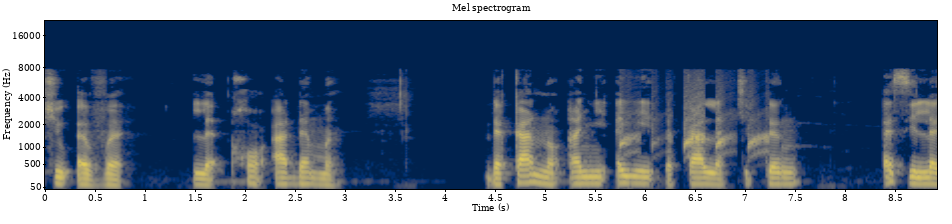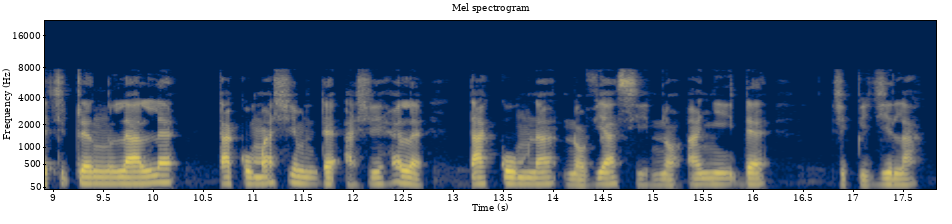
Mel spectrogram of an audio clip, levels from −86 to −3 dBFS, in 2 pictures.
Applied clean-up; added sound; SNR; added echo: neural mask model RNNoise.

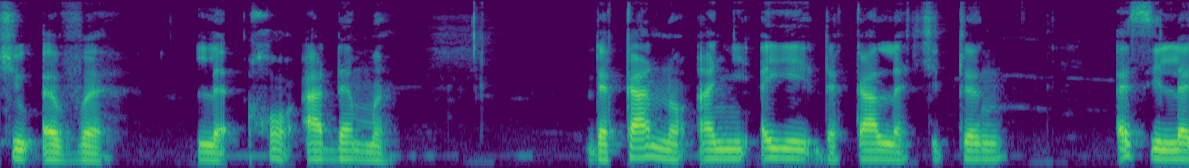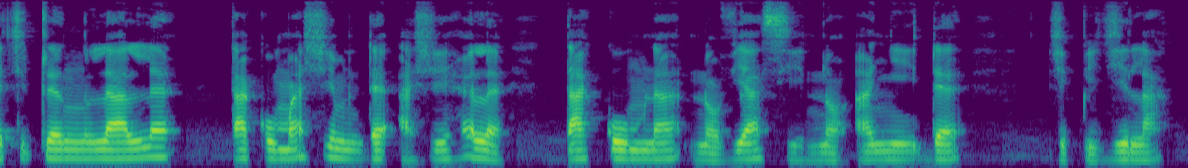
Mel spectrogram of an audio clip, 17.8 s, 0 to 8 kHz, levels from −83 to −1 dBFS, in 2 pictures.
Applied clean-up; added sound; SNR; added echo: none; none; none; none.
